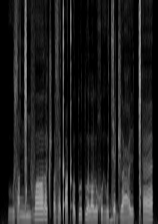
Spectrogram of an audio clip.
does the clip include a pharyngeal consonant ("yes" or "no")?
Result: yes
